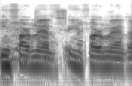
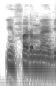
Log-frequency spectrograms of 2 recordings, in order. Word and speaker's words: INFARMED: And am I saying that right? PharmaMed? I think I may InfarMed. I think you're referring InfarMed.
